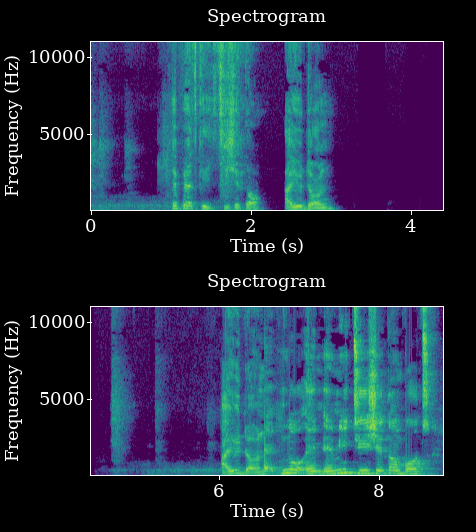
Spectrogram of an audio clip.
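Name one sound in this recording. A man speaks with animation, heard through a phone microphone.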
